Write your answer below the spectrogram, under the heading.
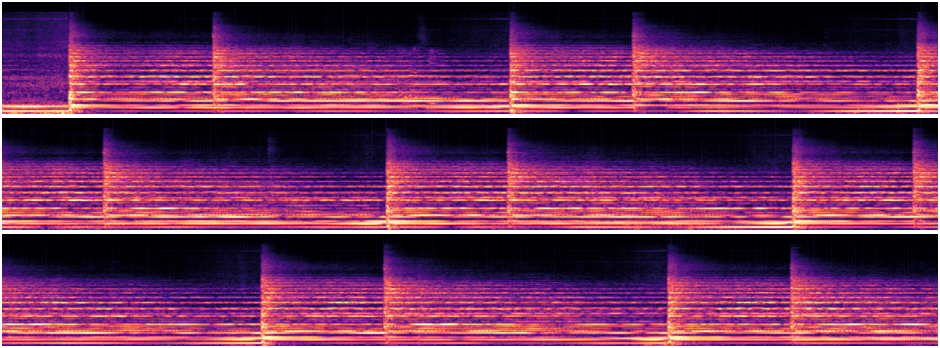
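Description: A large church bell of Almudena Cathedral swinging full circle in the Spanish volteo style. Its clapper strikes in pairs a little over a second apart, about one pair every four seconds, and a deep hum rings on between the strokes.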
